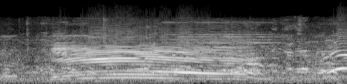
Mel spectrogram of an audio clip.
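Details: Cattle at the Hasukhali cattle market on a Friday, a few months before Kurbani Eid. One long, drawn-out lowing moo lasts about two seconds. It holds steady and rich in tone, then sags and fades, with faint market noise behind it.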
